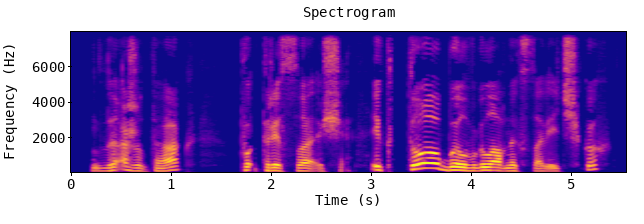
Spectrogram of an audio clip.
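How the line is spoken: Amused snort, not offended. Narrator (Russian): Фыркнув, впрочем, ничуть не обидевшись

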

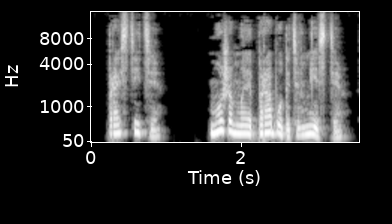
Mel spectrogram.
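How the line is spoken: Plain. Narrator (Russian): спросила я ее

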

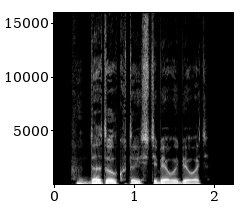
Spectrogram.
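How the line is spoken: Grim smirking tone. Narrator (Russian): мрачно усмехнулся Серега

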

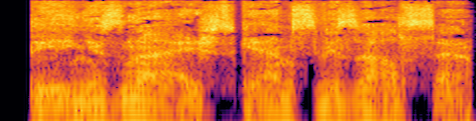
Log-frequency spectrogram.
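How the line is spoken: Hiss from injured man. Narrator (Russian): прошипел урод, которому я выбил плечо

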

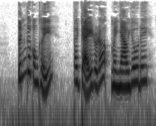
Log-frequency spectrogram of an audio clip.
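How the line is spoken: Irritated snap. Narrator (Vietnamese): Tôi bực mình gắt

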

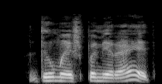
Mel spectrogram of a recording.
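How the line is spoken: Chuckling man. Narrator (Russian): хохотнул мужчина на переднем сиденье

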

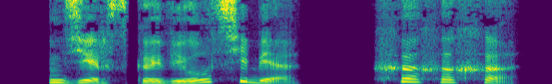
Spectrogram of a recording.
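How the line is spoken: Sarcastic laughter. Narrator (Russian): саркастически рассмеялся Эрнест

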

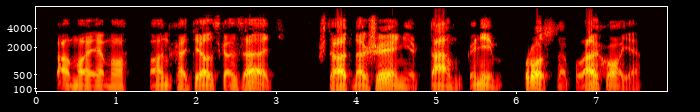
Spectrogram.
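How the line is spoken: Deep bass voice. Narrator (Russian): пробасил Диффенбахи

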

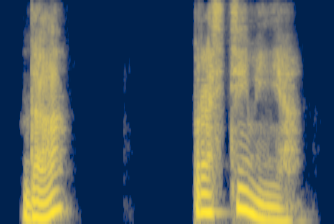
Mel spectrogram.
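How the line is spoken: Bitter whisper. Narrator (Russian): прошептала с горечью

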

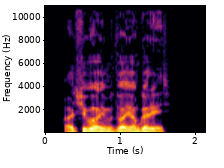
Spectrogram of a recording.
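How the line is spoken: Shout from behind a wall. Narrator (Russian): крикнул кто-то из-за стены

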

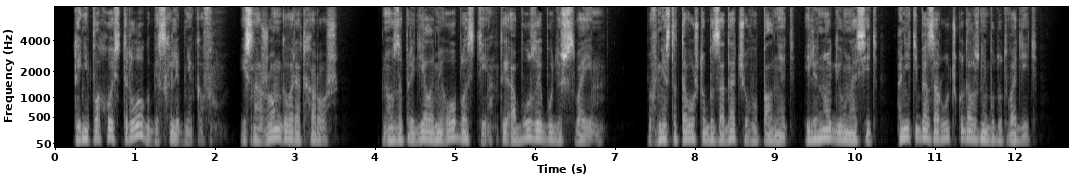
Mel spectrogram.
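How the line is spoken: Sighing. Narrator (Russian): вздохнул Зима, командир Норильска

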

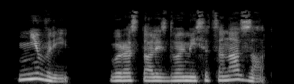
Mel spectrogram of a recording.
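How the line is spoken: Scornful snort. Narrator (Russian): фыркнул босс

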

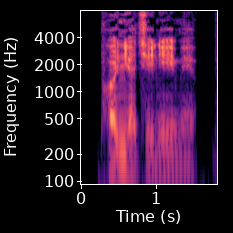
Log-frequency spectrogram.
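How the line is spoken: Grumbling mutter. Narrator (Russian): пробурчал его приятель

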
